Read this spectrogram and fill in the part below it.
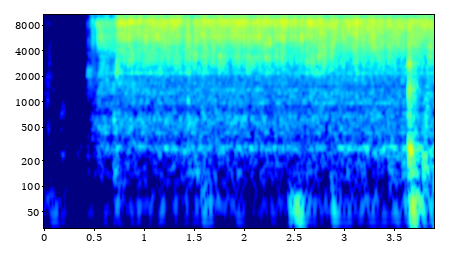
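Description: Water running from a kitchen tap at a camp in Maine while a cast iron pan gets a quick wash, a steady soft hiss of flow with faint clinks and a small knock near the end.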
